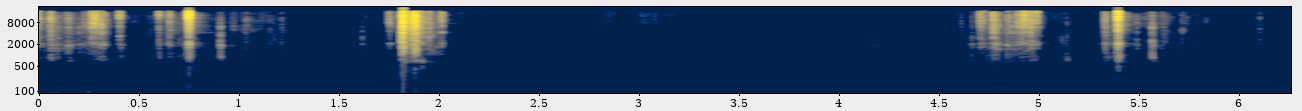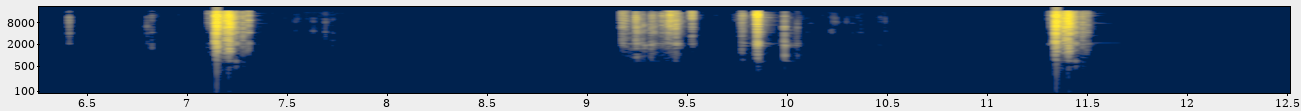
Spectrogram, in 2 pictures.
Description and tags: camera shutter and rewind notch compressor
A remix of a camera shutter sound. This version has a deep notch filter
to get rid of the annoying ping sound after the shutter, and some
compression to make it sound harder.
camera, click, compression, environmental-sounds-research, notch, rewind, shutter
